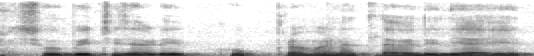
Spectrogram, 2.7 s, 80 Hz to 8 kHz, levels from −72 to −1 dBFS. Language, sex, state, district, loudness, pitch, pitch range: Marathi, male, Maharashtra, Sindhudurg, -17 LUFS, 125 Hz, 120-130 Hz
